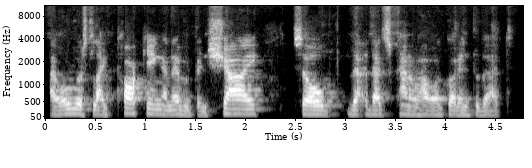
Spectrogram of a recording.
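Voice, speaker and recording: A man's voice: mid-range voice, steady tone, normal speed, a little mellow, dull audio. A man in his fifties from Iceland hosting a livestream from home, talking casually to viewers, chatty and self-deprecating with many restarts. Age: 50s. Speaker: channel host. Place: home room with a flag behind him.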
